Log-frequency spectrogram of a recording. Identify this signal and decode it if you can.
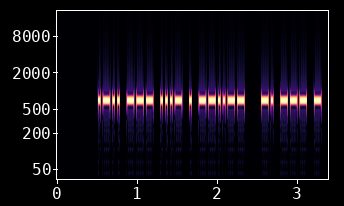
Morse code, heard as a keyed tone, about 40 wpm, 700 Hz. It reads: LOVE, NOT
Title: Sentences from Top 1600 Words 40wpm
